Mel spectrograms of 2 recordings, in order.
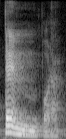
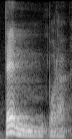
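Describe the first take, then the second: No difference in how they are said.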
